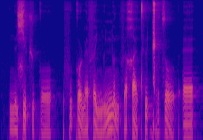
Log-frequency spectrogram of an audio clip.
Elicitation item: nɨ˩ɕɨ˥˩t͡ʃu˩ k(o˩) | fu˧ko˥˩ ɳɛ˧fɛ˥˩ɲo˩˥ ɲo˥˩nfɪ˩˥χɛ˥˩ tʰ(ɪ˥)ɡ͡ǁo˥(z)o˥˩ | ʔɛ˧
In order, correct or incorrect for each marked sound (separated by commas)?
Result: correct, incorrect, incorrect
